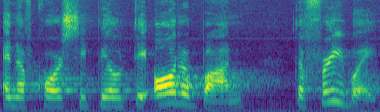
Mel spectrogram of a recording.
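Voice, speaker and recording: A woman's voice with ordinary pitch variation. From Austria. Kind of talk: public speech.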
